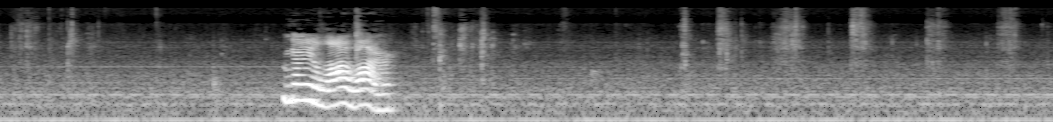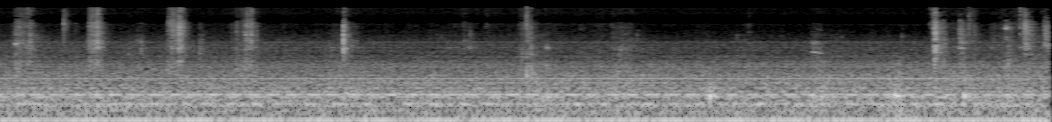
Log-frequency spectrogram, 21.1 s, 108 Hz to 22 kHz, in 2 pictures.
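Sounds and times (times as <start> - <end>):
chewing with mouth clicks: 15.0 - 21.0.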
